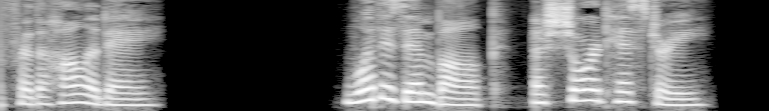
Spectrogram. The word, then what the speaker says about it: Imbolc: the holiday what is imul a short history you might know imul by other names including imog I a more accurate Gaelic imul pronunciation and Bridget's day we will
